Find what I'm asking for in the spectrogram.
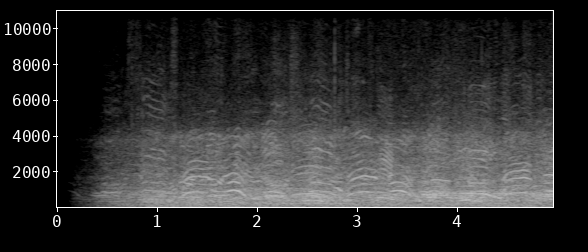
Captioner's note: crowd chanting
